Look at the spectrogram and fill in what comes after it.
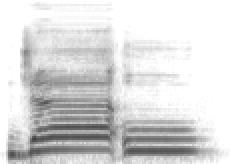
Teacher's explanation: अलिफ से पहले हमें हमजा नजर आ रहा है और अलिफ एक मद कंडीशन में है, तो हम यहाँ पर 2 काउंट स्ट्रेच करते हुए इसको इस तरह से पढ़ेंगे आमनू। यहाँ पर भी हमें वाव एक मद कंडीशन में नजर आ रहा है और उससे पहले चूंकि हमजा है 2 काउंट स्ट्रेच करते हुए इस तरह से पढ़ेंगे जाऊ। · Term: मद्दुल बदल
